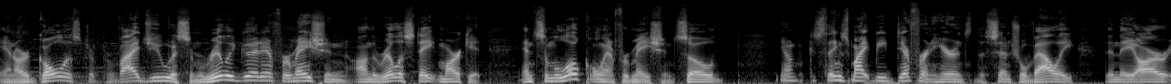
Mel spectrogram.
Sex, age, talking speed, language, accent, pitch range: male, 50-69, 190 wpm, English, American, 100-135 Hz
